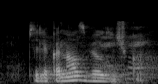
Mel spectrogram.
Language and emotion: Russian, neutral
